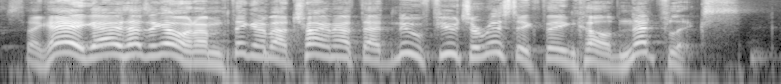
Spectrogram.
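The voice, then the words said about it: Old-time accent impression. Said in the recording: “She talks in an old-time accent.”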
